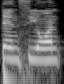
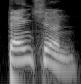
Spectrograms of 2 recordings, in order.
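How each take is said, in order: First: The ending is said as a 'see-an' sound. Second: The ending is said as a 'shun' sound. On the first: The speaker calls it wrong. "टेंसियन नहीं ... इयन इयन मत करना" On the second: The speaker calls it right. "आ की आवाज"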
